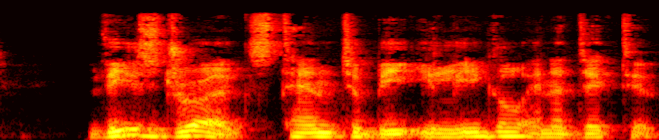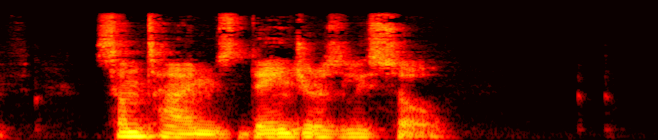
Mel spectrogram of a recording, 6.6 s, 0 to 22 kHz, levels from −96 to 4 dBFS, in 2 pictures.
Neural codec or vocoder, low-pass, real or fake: vocoder, 44.1 kHz, 128 mel bands every 256 samples, BigVGAN v2; 14.4 kHz; fake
